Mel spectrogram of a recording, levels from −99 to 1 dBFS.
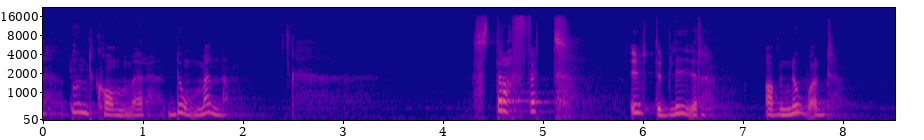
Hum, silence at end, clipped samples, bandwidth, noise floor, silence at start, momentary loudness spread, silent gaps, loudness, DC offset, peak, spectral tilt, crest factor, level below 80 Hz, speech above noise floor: none; 0.55 s; under 0.1%; 16 kHz; -88 dBFS; 0 s; 12 LU; none; -53 LUFS; under 0.1%; -30 dBFS; -4 dB/octave; 24 dB; -90 dBFS; 36 dB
